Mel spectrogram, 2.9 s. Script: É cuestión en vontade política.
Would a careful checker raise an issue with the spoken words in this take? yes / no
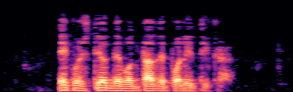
yes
